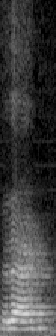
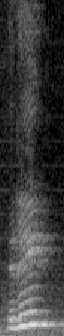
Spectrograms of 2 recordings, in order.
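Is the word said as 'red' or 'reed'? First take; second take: red; reed. First: The vowel is short, like 'red'. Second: The vowel is long, like 'reed'. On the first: It is the past form of the verb. "And here we we से it as रेड" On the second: It is the present form of the verb. "रीड पढ़ रहे हैं"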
